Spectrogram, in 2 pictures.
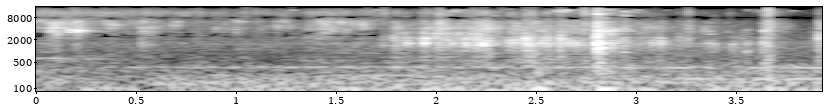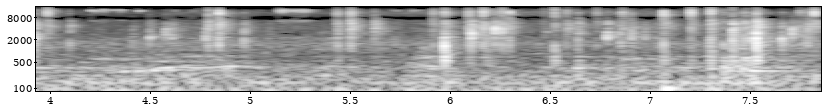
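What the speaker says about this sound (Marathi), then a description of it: "तर जिरी मोहरी तडतडली की आपल्याला गॅस बंद करायचा आहे" Cumin and mustard seeds spluttering in hot oil for tempering, quick irregular crackles and pops over a soft background sizzle.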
